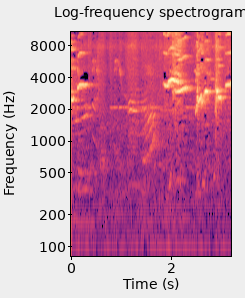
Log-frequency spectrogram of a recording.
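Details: Kacer, the Oriental magpie-robin, moving from ngeriwik twitter into ngeplong song: a quiet thin whistle and a soft descending trill, then a burst of loud, bright whistled notes.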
